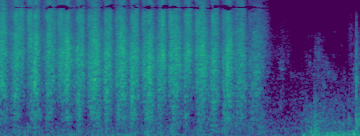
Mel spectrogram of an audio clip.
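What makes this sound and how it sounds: A long-handled green push broom with stiff bristles scrubs across a small wet, soapy woven pile rug of wool-type textile lying flat on the floor. Quick rhythmic strokes of bright, hissing bristle scrubbing repeat about three times per second for roughly three seconds. Then the scrubbing stops and only faint low rumbling follows.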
